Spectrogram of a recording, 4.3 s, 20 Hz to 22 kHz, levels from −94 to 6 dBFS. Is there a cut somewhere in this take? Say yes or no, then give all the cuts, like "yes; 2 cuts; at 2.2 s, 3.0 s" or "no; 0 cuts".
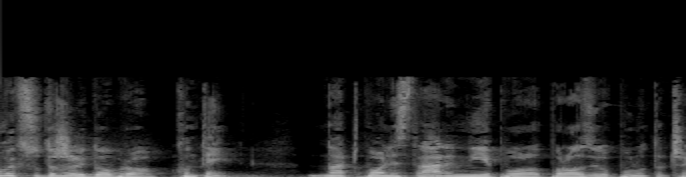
yes; 2 cuts; at 1.1 s, 2.2 s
